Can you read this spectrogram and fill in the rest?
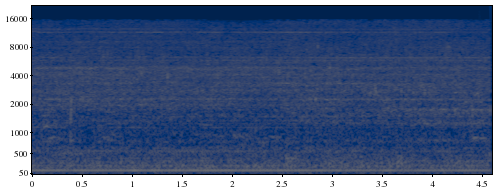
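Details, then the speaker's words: Toyota MR2 build, DW 350 fuel pump temporarily wired to a battery off the car, tested for leaks on new -8AN lines: strong, steady hum with fuel flow hiss, pumping cleanly, no leaks; normal operation. "the staff they're pumping out I can hear it okay there it is"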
